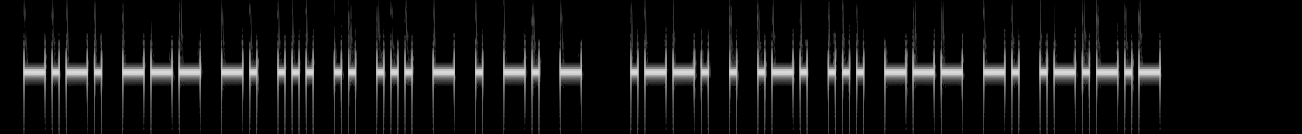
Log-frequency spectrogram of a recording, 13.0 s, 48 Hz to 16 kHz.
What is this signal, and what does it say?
Morse code, heard as a keyed tone, about 17 wpm, 700 Hz. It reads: CONSISTENT PERSON.
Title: Sentences from Top 1500 Words 17wpm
